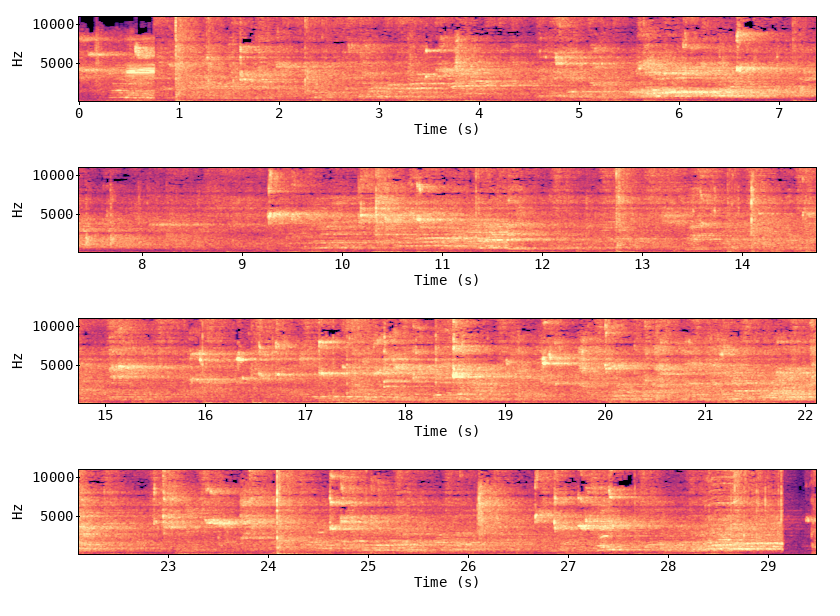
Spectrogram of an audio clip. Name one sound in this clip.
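Young men and women shout and call out to each other in a large echoing hall.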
